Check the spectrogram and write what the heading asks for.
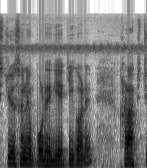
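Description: A man speaking in a lecture, with a faint steady high-pitched tone beneath his voice.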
